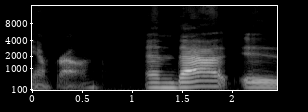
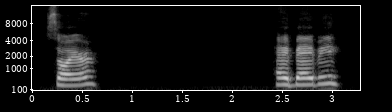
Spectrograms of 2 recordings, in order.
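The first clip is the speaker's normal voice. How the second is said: loud, pitched-up calling out; 7 semitones higher, 6 dB louder than usual. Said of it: "I have to say it really loud".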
